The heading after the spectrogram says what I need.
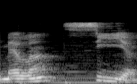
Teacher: somente o si é a sílaba tônica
